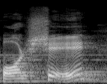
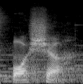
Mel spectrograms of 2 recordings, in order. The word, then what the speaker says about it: Porsche: It is not Porsche, it is Porsche. Porsche 911. SHUH, ये मान के चलिए कि इसके सेकेंड पार्ट में इस तरह से है. सो the pronunciation of this word will not बी Porsche, it will be Porsche.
